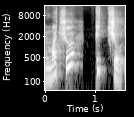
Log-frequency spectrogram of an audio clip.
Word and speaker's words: Machu Picchu: Machu Picchu okunuşunda iki ikinci yani Machu Picchu ikincisinde iki Ç varmış. İki Ç evet. Evet, Keçuva dilinde bir şeymiş bu.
